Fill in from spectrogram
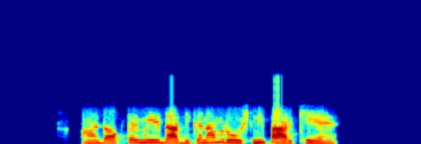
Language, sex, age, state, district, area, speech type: Hindi, female, 30-45, Madhya Pradesh, Betul, rural, conversation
